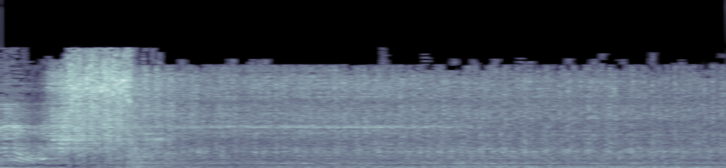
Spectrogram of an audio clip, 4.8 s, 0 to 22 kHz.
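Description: Chrysler 413 cubic-inch V8 just started, loudest for its first second, then settling into a steady, smooth idle.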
